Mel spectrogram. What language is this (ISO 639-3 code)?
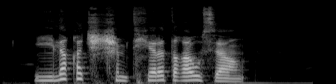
kab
